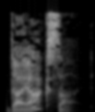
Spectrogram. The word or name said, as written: dioxide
